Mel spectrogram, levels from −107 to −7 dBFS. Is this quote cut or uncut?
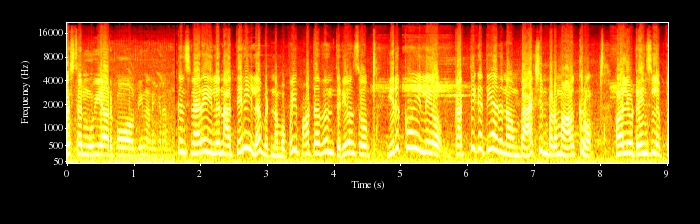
cut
